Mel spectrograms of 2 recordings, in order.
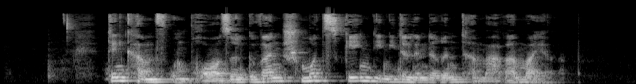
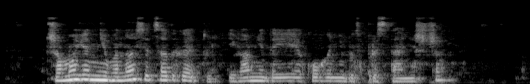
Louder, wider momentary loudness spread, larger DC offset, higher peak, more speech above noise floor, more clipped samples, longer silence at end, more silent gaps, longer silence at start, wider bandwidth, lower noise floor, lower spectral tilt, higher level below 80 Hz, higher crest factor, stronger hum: first, -15 LUFS vs -18 LUFS; first, 18 LU vs 15 LU; neither; about the same, 0 dBFS vs -2 dBFS; about the same, 46 dB vs 45 dB; neither; about the same, 0.85 s vs 0.75 s; neither; first, 0.65 s vs 0.45 s; first, 16 kHz vs 9.6 kHz; about the same, -62 dBFS vs -62 dBFS; second, -4 dB/octave vs -6.5 dB/octave; first, -46 dBFS vs -54 dBFS; about the same, 18 dB vs 16 dB; neither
